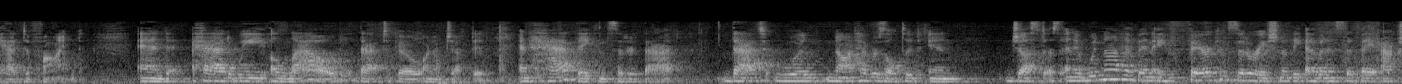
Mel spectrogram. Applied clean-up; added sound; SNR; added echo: none; none; none; none.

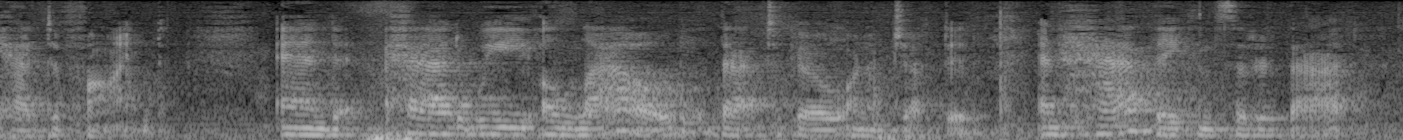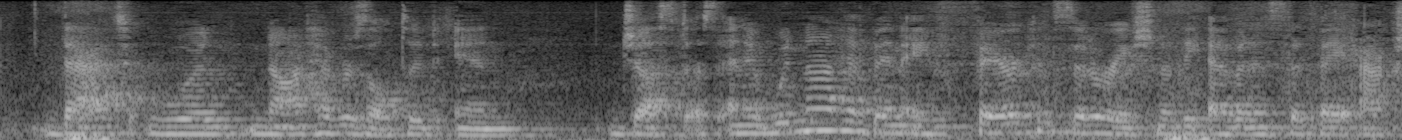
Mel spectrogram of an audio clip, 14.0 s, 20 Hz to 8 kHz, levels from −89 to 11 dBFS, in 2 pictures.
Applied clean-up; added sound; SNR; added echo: none; Hiss; 11 dB; none.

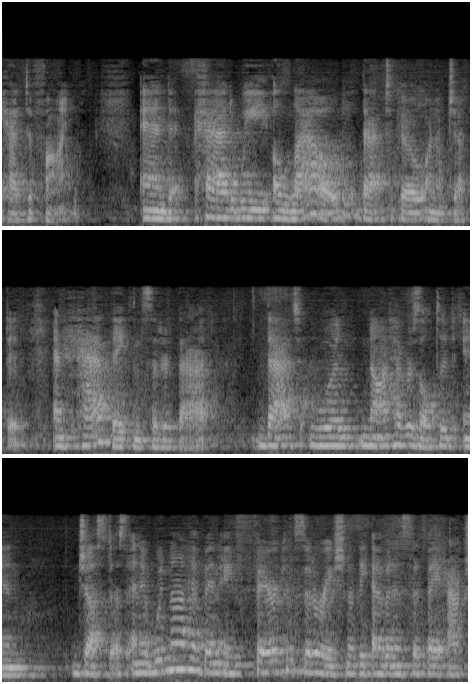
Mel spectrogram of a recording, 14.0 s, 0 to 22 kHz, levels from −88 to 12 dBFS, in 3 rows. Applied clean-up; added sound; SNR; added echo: neural separator model SepFormer DNS4.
